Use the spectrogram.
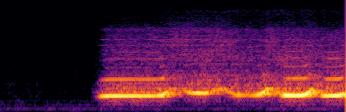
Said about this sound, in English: It's a process, but now you have a musical instrument at any time. Yeah. A hand whistle. And then you can even do, you know, some calls.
